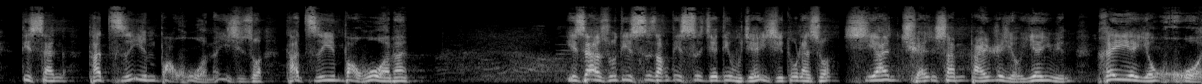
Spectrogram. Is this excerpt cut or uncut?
cut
